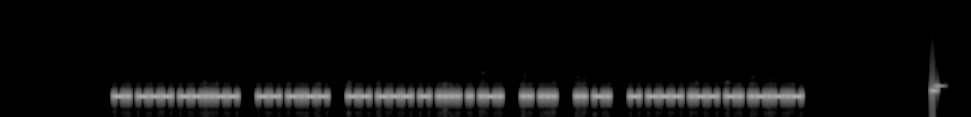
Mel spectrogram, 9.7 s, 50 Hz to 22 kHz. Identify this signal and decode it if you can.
Morse code, heard as a keyed tone, about 40 wpm, 700 Hz. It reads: NO, MY MOTHER IS IN TOWN.
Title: Sentences from Top 1000 Words - Review Part 2 - 40wpm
